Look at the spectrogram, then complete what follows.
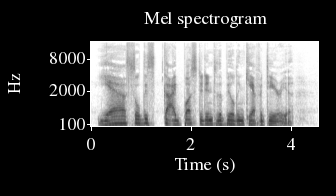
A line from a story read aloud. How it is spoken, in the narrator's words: Walter said sarcastically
